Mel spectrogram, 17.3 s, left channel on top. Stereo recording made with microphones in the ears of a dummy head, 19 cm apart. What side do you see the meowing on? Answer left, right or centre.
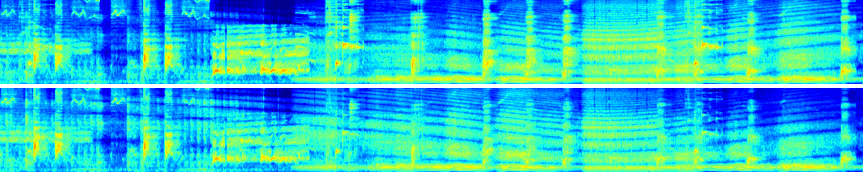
left.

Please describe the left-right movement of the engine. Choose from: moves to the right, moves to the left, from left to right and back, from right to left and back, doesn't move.
moves to the left.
